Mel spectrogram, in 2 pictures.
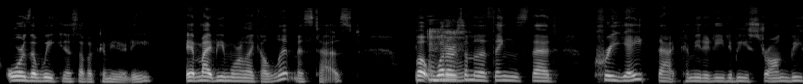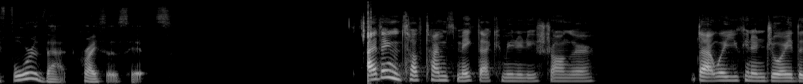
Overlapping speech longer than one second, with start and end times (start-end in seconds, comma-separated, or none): none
